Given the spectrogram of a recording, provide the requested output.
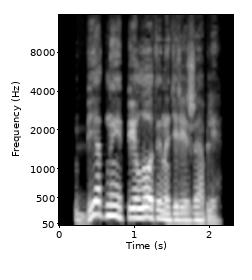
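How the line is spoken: Whisper. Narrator (Russian): прошептал Том

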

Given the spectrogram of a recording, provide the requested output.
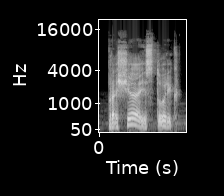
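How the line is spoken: Gloomy, curt. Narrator (Russian): мрачно бросил надзиратель

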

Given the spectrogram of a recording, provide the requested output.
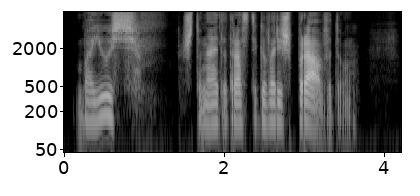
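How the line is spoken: Muttered. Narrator (Russian): пробормотал Линар

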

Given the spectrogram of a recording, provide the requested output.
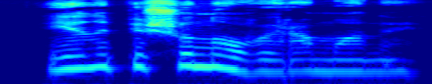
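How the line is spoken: Dejected voice. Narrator (Russian): поникшим голосом отвечает София

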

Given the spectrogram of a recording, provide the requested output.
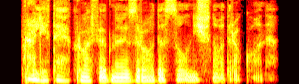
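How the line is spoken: Whispered. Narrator (Russian): прошептал Эйю

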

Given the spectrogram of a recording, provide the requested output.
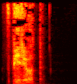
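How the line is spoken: Whispered. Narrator (Russian): шепнул разведчик

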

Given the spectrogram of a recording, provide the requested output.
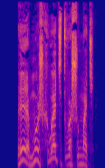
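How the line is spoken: Hoarse growl, grimy vagrant. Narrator (Russian): хрипло зарычал чумазый бродяга

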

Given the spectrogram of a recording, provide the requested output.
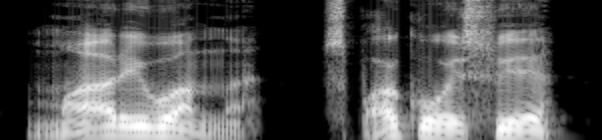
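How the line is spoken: Stern. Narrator (Russian): строго призвал Бабкин

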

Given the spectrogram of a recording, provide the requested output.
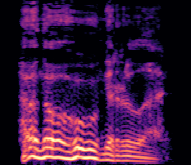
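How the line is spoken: Pleased exclamation. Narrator (Russian): довольно воскликнуло его сиятельство

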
